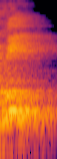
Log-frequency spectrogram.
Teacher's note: री बोल रहे हैं तो हमारी जीभ का ऊपर वाला टॉप पॉइंट है, वो टॉप पॉइंट हमारा जाकर इस जगह टच कर रहा है मूर्धा को, आंशिक रूप में।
